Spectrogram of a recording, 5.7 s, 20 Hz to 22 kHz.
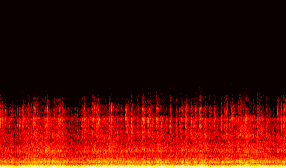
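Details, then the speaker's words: Turbo engine on MegaSquirt ECU after loose turbo-side intake couplers were fixed, MAP sensor reading about 30 kPa high: steady even idle rumble, no stumbles or hunting; sounds good. "You find the happy spot with the throttle and you'll just know right away, like, okay, that's happy. That sounds good right now."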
